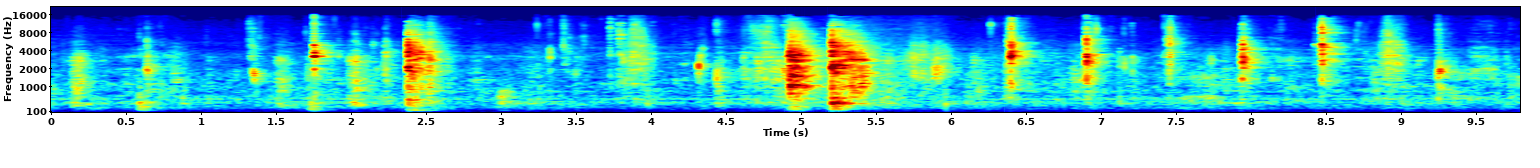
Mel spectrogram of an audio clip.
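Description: Close-miked eating: irregular sharp clicks and short crunches of chewing, about one or two a second, loudest around the middle.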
